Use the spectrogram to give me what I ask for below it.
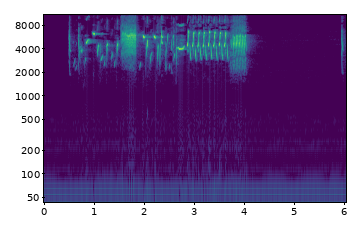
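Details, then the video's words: Khalwi black goldfinch in faultless song, a burst of about three seconds of sharp twitters, buzzy rasping segments and a quick metallic trill, with quiet pauses before and after and a low constant hum. "Chardonneret Noir Khalwi Chant sans fautes"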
